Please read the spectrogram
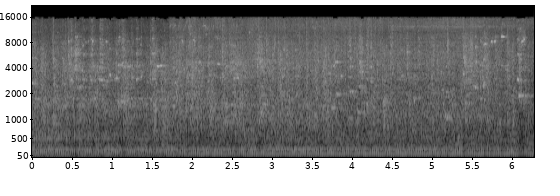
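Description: Tractor engine running steadily, pulling a mounted seed drill through the field, with a scatter of small clicks and rattles from the drill's mechanism and its openers working the soil.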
